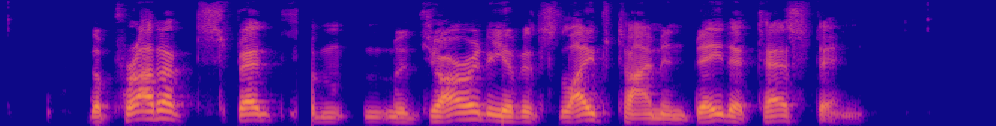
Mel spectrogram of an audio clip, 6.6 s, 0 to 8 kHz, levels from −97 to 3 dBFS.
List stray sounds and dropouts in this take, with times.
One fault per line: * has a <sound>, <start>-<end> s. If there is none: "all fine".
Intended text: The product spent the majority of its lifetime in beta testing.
* has a dropout, 2.0-2.1 s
